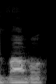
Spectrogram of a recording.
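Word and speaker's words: Wawel: bobble you know W awl which we would pronounce wah wah wah wah wah well castle but but it's a Volvo Castle I'm sure if you search a Volvo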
